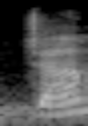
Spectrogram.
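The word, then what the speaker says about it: JHM: energy grid yester yesterday gem I think is how you say your name j h m gem thank you for the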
